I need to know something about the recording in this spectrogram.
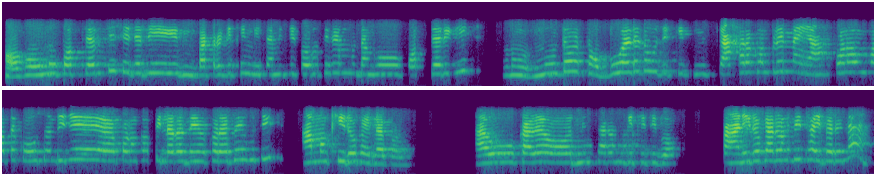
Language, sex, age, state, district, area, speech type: Odia, female, 45-60, Odisha, Khordha, rural, conversation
